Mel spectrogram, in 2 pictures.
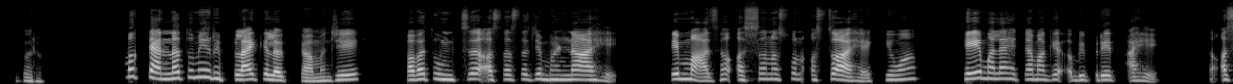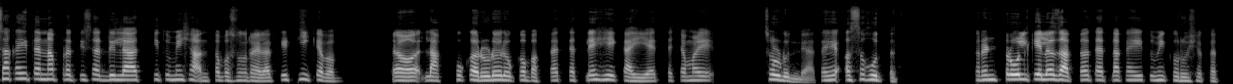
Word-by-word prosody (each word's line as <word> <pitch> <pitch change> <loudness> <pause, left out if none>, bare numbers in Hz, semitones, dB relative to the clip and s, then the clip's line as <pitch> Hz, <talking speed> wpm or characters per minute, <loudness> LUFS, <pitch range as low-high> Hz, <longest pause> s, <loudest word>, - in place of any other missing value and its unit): बरं. 160 -3 -9 0.9
मग 365 - +4
त्यांना 270 -4 +8
तुम्ही 335 +1 +1
रिप्लाय 230 -4 +6
केलत 205 -5 +5 0.2
का? 155 -1 +1
म्हणजे 205 +8 0 0.5
बाबा 220 +3 +4
तुमचं 230 0 0
असं-असं 225 +1 -2
जे 245 - -2
म्हणणं 220 0 +1
आहे 210 -7 +4 0.6
ते 245 - +6
माझं 230 -3 +2
असं 245 +4 -4
नसून 245 0 -6
असं 220 +3 -1
आहे 175 -9 +5
किंवा 220 +3 -2 0.5
हे 260 +3 +9
मला 265 -2 +1
ह्याच्यामागे 230 -2 -2
अभिप्रेत 210 +2 -2
आहे 175 -8 -5 0.6
असा 225 +4 0
काही 265 0 -2
त्यांना 245 -1 +1
प्रतिसाद 220 0 -5
दिलात 210 -1 +3
की 230 - -8
तुम्ही 220 -1 -4
शांत 200 -4 -3
बसून 185 0 -7
राहिलात 160 -2 -2
की 220 - -3
ठीक 225 +1 -8
आहे 200 - 0
बाबा 145 -1 -7 0.6
अ, 180 0 +3
लाखो 180 +3 -4
करोडो 200 0 +3
लोकं 200 0 -3
बघतात 180 +3 -7
त्यातले 195 +2 -3
हे 220 -1 -1
काही 160 -4 -2
आहेत 160 0 -4
त्याच्यामुळे, 185 +2 -5 0.6
सोडून 200 - 0
द्या, 105 -3 -10
तर 190 - -9
हे 205 +2 -1
असं 210 +3 -3
होतचं. 210 -4 -2 0.8
कारण 215 +2 0
ट्रोल 235 0 +6
केलं 230 -1 +5
जातं 210 -1 +2
त्यातला 200 -1 -2
काही 200 0 -5
तुम्ही 200 0 -4
करू 180 -3 -5
शकत 160 -2 -11
210 Hz, 160 wpm, -22 LUFS, 185-230 Hz, 0.9 s, हे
